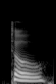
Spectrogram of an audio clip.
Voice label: "to", Anglo Saxon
